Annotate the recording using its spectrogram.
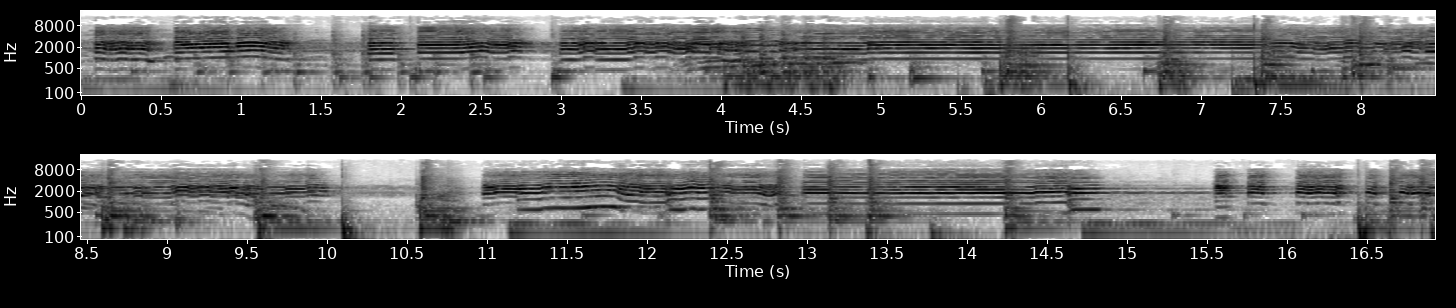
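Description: Traditional pencak silat accompaniment: a reed wind instrument plays a bending, wavering melody over steady hand-drum beats. The music drops away briefly about two-thirds of the way through, then resumes.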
